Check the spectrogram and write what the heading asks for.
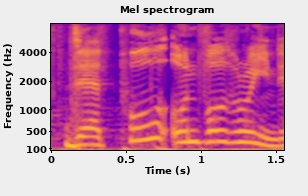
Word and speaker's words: Deadpool und Wolverine: Deadpool und Wolverine, den Titel habe ich richtig ausgesprochen.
